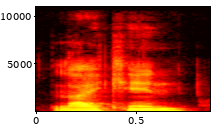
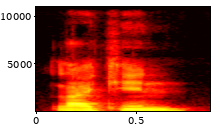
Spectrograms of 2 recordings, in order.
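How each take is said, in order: The two takes are said the same way.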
